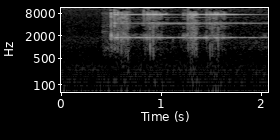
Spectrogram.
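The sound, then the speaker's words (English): A small bicycle bell rings in two quick double strikes, each giving off bright, high metallic chimes that linger and ring on. The tone is fairly quiet against near silence. “Bicycle. Little bicycle bell.”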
